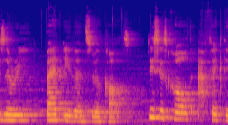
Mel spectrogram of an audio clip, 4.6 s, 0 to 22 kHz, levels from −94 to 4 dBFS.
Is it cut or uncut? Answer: uncut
